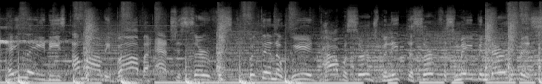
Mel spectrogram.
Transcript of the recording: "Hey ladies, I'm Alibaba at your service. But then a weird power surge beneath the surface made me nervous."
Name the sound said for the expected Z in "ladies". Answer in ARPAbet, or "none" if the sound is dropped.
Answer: Z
